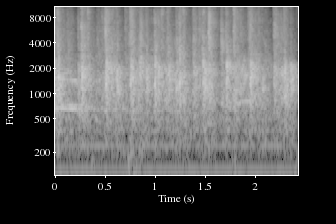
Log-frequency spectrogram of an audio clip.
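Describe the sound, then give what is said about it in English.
A crowd at a live show applauds in answer to a call for those attending both nights' shows, with dense, steady clapping for a couple of seconds, a busy crackle of many hands at a fairly even level, with a low hum underneath and no voices. “Applaud if you're seeing both of the shows here.”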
